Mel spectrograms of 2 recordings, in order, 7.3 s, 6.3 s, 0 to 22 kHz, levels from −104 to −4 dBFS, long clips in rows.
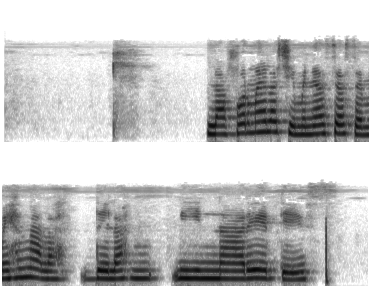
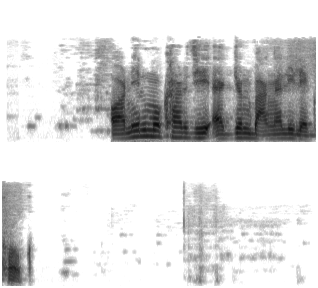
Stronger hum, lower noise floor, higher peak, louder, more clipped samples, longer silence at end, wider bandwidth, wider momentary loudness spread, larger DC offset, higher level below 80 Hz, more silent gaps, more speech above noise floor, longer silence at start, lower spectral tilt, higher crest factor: neither; second, -74 dBFS vs -84 dBFS; about the same, -2 dBFS vs -2 dBFS; about the same, -15 LUFS vs -17 LUFS; neither; second, 0.4 s vs 2.95 s; about the same, 7.4 kHz vs 7.4 kHz; first, 17 LU vs 7 LU; neither; first, -60 dBFS vs -66 dBFS; neither; second, 60 dB vs 68 dB; about the same, 1.1 s vs 1.1 s; second, -5.5 dB/octave vs -7 dB/octave; about the same, 14 dB vs 18 dB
